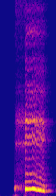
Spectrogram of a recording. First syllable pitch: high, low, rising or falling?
falling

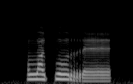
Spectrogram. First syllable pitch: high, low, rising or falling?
high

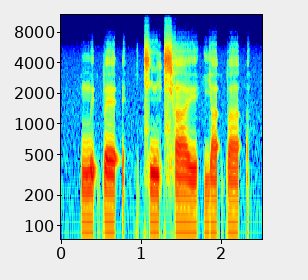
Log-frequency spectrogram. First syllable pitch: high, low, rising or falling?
high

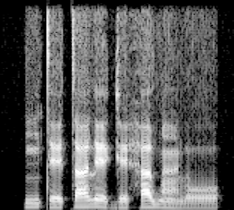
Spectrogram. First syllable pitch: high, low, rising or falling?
high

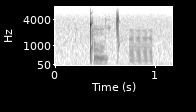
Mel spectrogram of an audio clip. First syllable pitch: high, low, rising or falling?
falling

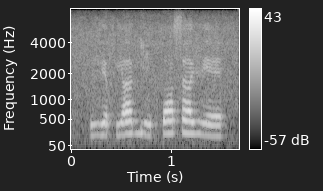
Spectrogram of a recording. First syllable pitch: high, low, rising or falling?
low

